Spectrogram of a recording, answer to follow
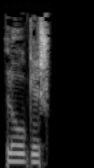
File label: "logisch", German; adjectives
